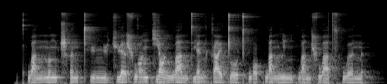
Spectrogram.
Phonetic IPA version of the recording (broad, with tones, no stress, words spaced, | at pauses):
kʰwa˨˦nn̪ɤ˦ŋʈ͡ʂʰə˦n t̪ʰy˨˦ n̪y˨˦t͡ɕɥɛ˥˨ ʂwɑ˦ŋt͡ɕjɑ˥˨ŋwa˥˨nt̪jɛ˥˨n ka˦ɪ̯t̪o˨˦ʊ̯ t̪ʰwɔ˨˩kwa˥˨nli˨˦ŋkwa˨˩n ʂwä˥˨t͡sʰwə˦n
